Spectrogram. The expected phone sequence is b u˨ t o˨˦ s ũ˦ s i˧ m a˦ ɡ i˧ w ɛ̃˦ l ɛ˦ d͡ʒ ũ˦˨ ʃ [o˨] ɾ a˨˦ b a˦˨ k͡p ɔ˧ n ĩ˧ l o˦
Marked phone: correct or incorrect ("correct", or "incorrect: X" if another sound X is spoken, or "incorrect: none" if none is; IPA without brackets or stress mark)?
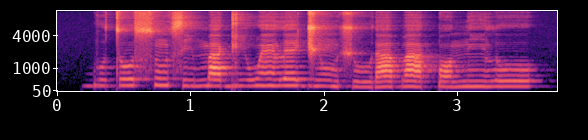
incorrect: u˨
